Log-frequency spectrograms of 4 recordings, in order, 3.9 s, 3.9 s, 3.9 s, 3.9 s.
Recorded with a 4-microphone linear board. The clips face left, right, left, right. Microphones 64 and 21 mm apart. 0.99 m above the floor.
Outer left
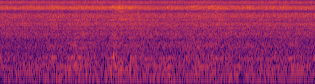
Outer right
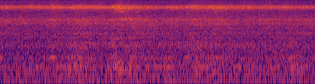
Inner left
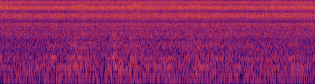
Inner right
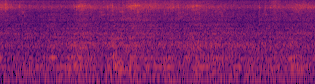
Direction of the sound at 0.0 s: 80° left.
